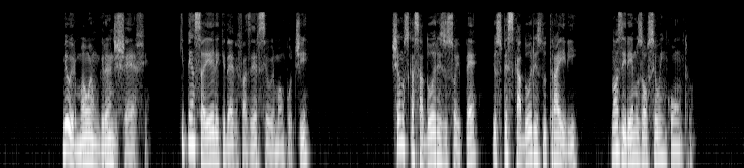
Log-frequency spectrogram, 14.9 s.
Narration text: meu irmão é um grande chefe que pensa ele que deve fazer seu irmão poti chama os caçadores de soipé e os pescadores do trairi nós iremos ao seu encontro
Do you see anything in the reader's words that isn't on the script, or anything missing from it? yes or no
no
